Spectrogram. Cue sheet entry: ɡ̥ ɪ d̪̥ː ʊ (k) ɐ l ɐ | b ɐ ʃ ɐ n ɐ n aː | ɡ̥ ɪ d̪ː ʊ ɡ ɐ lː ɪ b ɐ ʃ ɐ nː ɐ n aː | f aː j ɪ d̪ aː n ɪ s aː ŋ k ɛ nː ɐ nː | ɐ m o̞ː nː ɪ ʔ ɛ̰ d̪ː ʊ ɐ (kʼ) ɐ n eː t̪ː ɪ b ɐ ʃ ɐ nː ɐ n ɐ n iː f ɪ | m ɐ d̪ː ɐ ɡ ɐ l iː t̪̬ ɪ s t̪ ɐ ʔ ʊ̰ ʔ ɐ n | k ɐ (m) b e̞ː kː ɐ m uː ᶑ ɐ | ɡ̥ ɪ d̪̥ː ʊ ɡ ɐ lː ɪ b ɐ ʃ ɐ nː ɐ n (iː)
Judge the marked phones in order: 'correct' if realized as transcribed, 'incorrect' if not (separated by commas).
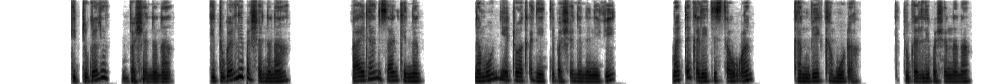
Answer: incorrect, correct, incorrect, incorrect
